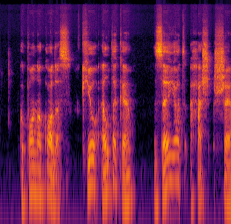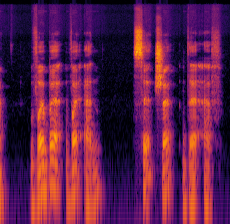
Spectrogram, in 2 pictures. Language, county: Lithuanian, Kaunas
